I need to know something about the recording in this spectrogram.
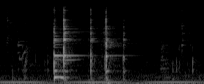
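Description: Someone drinking water from a glass: a few sharp, bright clinks of glass being picked up and set down, with soft handling noises in between over a steady low hum, and no talking.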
